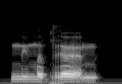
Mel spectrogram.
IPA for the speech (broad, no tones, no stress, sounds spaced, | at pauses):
m y m ə b r œ m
